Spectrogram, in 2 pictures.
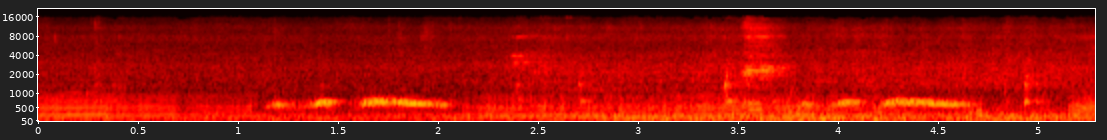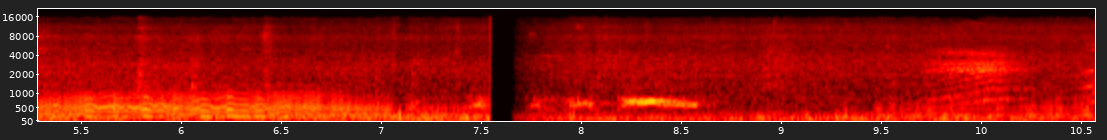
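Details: Orange domestic cat fighting, with repeated low, wavering moans and yowls spread across about ten seconds, one brief break in the sound midway, and a steady low background rumble throughout.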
